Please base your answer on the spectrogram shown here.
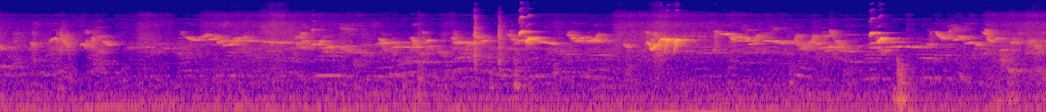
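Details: Shama, finished with its moult and practising new sounds, delivers a soft, continuous stream of high, quick warbled and whistled notes with a few sharp accents and a faint low hum behind.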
